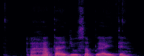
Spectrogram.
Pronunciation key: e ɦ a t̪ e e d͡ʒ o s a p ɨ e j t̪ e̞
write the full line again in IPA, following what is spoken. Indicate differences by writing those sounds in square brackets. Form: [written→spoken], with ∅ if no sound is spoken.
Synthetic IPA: [e→a] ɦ a t̪ [e→a] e d͡ʒ [o→u] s a p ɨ [e→a] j t̪ e̞

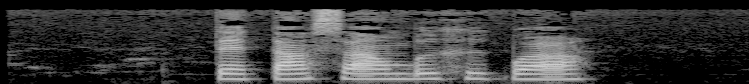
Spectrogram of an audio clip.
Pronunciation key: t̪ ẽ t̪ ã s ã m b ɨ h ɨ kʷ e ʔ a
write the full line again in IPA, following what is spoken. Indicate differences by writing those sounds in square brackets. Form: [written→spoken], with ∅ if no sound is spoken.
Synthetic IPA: t̪ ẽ t̪ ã s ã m b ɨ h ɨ kʷ [e→a] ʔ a

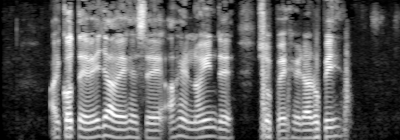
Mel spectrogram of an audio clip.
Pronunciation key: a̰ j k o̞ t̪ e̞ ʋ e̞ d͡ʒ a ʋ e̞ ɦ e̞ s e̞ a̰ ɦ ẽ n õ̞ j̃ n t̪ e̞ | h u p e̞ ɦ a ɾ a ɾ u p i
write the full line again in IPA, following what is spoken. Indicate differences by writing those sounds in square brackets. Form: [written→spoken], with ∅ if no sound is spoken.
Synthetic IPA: a̰ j k o̞ t̪ e̞ ʋ e̞ d͡ʒ a ʋ e̞ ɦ e̞ s e̞ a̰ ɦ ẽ n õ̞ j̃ n [t̪→d̪] e̞ | [h→ʃ] u p e̞ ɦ [a→e] ɾ a ɾ u p i

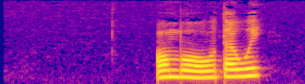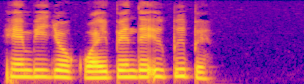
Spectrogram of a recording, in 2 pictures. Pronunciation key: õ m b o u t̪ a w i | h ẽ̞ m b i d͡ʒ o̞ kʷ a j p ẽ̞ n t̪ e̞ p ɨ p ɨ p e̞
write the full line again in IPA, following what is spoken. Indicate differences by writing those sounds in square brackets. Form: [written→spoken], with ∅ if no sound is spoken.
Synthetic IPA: õ m b o u t̪ a w i | h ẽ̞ m b i d͡ʒ o̞ kʷ a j p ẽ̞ n [t̪→d̪] e̞ [p→ʔ] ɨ p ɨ p e̞

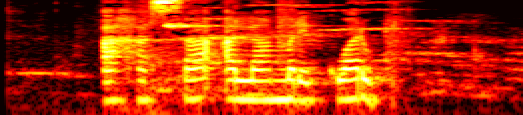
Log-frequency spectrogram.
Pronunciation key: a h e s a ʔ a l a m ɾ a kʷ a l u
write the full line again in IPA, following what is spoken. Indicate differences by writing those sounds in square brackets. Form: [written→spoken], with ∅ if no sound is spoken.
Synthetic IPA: a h [e→a] s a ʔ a l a m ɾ [a→e] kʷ a [l→ɾ] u

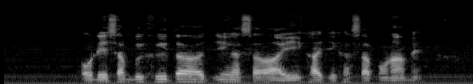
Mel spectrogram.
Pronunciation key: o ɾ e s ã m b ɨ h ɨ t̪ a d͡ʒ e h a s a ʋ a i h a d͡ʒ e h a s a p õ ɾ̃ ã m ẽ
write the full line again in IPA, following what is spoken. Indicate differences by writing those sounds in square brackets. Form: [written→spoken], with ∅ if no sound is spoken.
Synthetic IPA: o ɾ e s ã m b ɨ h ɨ t̪ a d͡ʒ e h a s a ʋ a i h a d͡ʒ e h a s a p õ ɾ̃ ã m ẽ

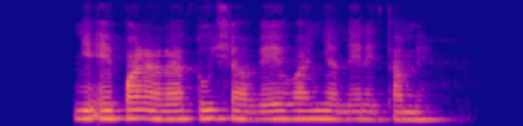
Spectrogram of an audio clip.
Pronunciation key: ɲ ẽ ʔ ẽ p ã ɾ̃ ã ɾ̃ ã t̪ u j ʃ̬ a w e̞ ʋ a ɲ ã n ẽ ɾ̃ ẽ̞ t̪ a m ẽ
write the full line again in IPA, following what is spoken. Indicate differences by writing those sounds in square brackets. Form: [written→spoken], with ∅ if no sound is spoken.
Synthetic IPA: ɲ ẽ ʔ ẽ p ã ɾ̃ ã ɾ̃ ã t̪ u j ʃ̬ a [w→ʋ] e̞ ʋ a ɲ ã n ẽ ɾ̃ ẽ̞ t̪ a m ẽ

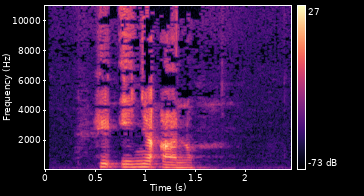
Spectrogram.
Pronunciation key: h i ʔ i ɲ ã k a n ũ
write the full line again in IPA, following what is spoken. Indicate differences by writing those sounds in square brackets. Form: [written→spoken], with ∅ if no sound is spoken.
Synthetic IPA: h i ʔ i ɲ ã [k→ʔ] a n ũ

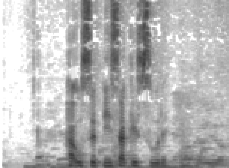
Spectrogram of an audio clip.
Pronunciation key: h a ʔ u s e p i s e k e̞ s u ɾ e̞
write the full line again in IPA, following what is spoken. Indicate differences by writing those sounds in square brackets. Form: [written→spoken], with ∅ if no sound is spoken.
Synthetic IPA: h a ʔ u s e p i s [e→a] k e̞ s u ɾ e̞

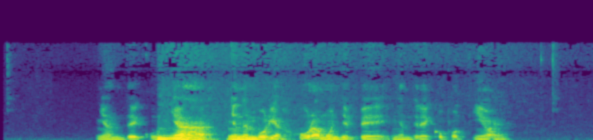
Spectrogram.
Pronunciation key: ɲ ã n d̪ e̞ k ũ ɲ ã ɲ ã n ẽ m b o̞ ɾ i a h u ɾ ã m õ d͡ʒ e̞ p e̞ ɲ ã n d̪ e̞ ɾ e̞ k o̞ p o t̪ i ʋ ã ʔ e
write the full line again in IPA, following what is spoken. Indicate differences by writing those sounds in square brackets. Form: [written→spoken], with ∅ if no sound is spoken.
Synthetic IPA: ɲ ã n d̪ e̞ k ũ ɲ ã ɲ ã n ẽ m b o̞ ɾ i a h u ɾ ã m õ d͡ʒ e̞ p e̞ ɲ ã n d̪ e̞ ɾ e̞ k o̞ p o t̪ i ʋ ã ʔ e

